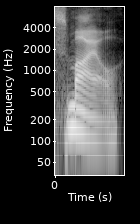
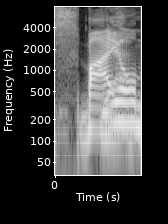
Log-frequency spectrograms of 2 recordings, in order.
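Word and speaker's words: Smael: So speaking of it, the Vic Fangio impact on this draft, Smile Mondon? Do we pronounce it like? – I believe it's Smile is what I was told, but linebacker Smile Mondon.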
